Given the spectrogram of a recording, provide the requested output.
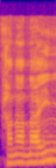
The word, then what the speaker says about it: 가나나인: 그나마 제자들 중에서 누가 봐도 열심히 있고 똑똑한 사람이 이제 맨 마지막에 그룹인 바로 가나안인이 아니라 가나안, 대부분 사람들이 가나안이라고 읽어요. 그런데 가나나인이에요. 가나나인 시몬과 가룟 유다입니다.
